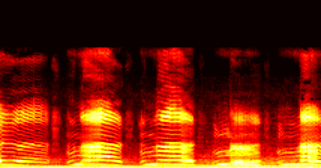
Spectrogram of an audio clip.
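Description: Newborn baby crying: a string of short wailing cries, about one a second, each rising and falling in pitch.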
